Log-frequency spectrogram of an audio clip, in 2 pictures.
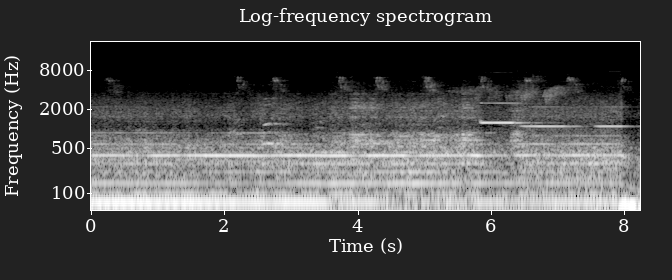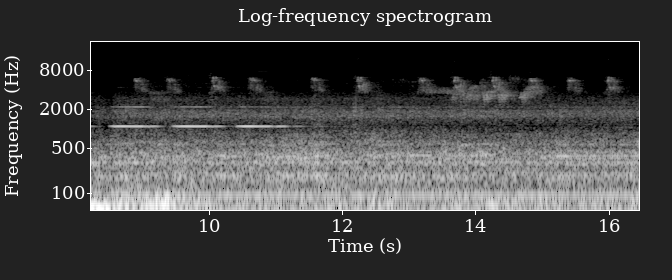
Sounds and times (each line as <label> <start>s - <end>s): construction site 0.0s - 16.4s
